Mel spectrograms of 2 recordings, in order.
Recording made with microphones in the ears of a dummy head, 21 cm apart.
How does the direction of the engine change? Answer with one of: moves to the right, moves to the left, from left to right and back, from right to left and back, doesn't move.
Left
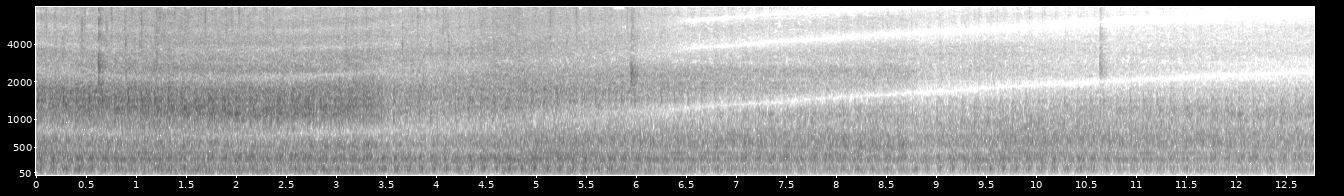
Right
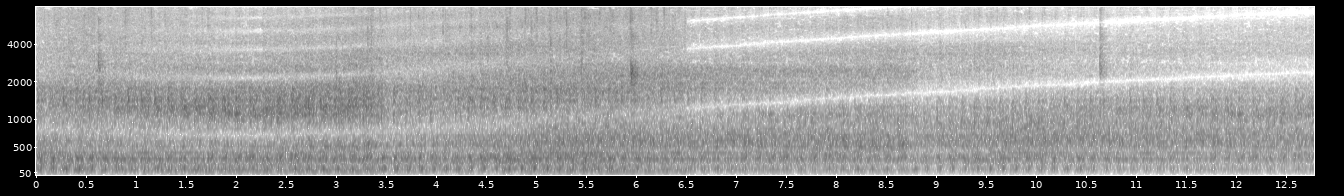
moves to the right.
